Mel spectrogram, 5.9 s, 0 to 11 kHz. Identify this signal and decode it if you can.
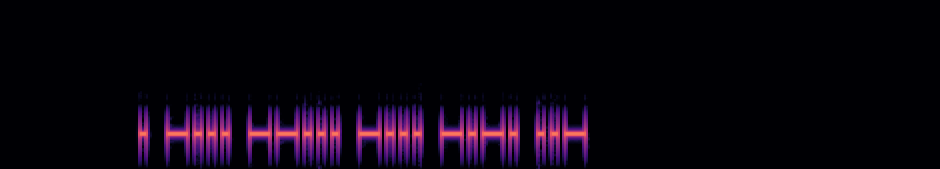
Morse code, heard as a keyed tone, about 28 wpm, 700 Hz. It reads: EB7BCU
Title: DXCC-100 Call Signs - 6 Characters - Repeated 3x - 28wpm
